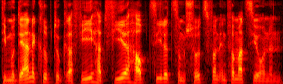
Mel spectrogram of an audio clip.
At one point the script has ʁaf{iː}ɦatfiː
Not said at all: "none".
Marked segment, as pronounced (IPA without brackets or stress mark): iː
